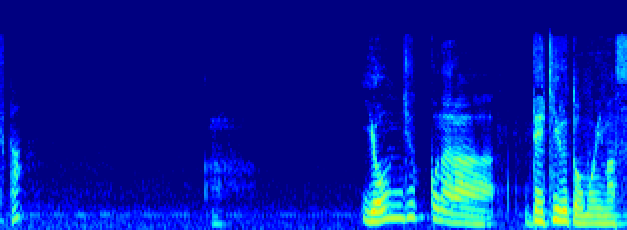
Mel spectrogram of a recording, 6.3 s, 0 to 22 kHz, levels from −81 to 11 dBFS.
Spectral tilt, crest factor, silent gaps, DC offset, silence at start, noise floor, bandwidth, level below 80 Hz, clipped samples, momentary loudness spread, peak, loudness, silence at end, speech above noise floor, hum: -6.5 dB/octave; 20 dB; none; under 0.1%; 0 s; -62 dBFS; 12 kHz; -66 dBFS; under 0.1%; 15 LU; -12 dBFS; -29 LUFS; 0 s; 35 dB; none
